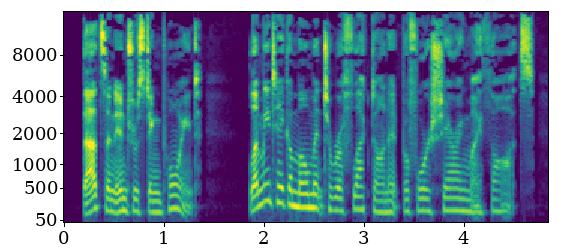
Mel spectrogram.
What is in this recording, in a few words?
synthesized audio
